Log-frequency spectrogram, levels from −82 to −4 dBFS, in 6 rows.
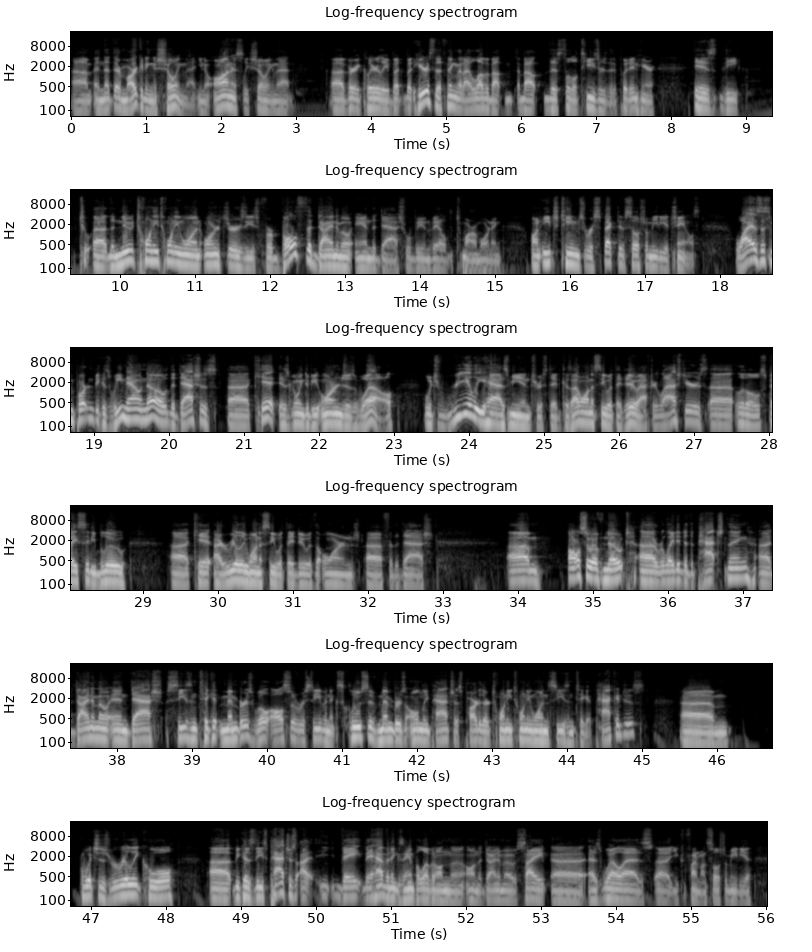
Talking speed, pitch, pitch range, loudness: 200 wpm, 110 Hz, 100-125 Hz, -28 LUFS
